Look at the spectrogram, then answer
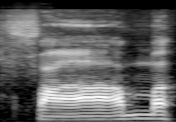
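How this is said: The r is dropped, leaving a long ah. "it's farm ... it ends up being a ah"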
